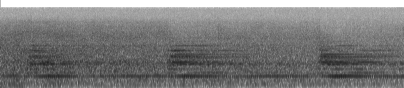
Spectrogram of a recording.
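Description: A church bell tolling three strokes about two seconds apart, each ringing on until the next.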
